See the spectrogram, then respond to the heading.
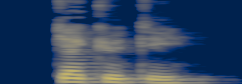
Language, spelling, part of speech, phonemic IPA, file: French, caqueter, verb, /ka.k(ə).te/, LL-Q150 (fra)-caqueter.wav
- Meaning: 1. to cackle 2. to prattle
